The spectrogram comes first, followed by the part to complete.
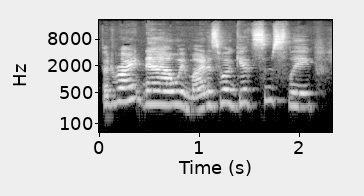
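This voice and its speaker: A woman voicing a gruff, commanding male sailing ship captain from a storybook, growling in salty sailor talk. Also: high voice, moderate pace, a bit bright, pitched above the performer's own voice. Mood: resigned.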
